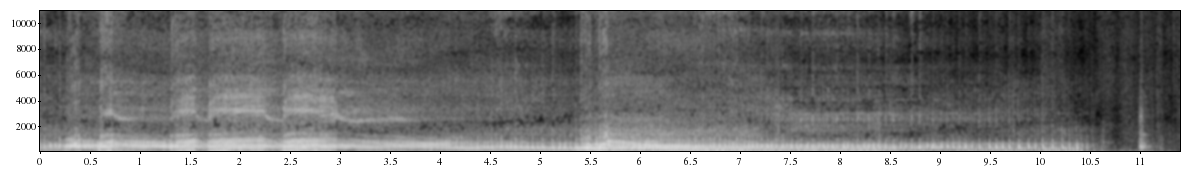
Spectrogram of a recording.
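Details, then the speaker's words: Ported Husqvarna 266SE chainsaw revs up and down then labours through a long cut with fluttery, slightly blubbery note; carburettor running a little rich, could be leaned out. "Again, the old girl's a little rich. We could lean her out a little."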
